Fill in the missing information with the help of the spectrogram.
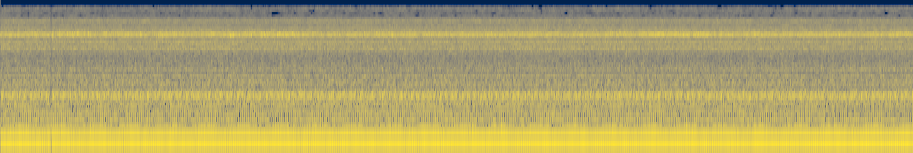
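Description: Steady, unbroken motor hum with a constant airy hiss throughout, the sound of a compressor nebulizer running.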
